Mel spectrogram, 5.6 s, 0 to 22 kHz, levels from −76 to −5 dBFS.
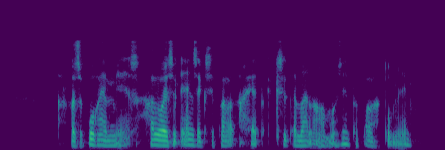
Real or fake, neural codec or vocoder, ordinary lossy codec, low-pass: fake; codec, 16 kHz, 2 kbps, FreqCodec, larger model; MP3, 48 kbps; 7.2 kHz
